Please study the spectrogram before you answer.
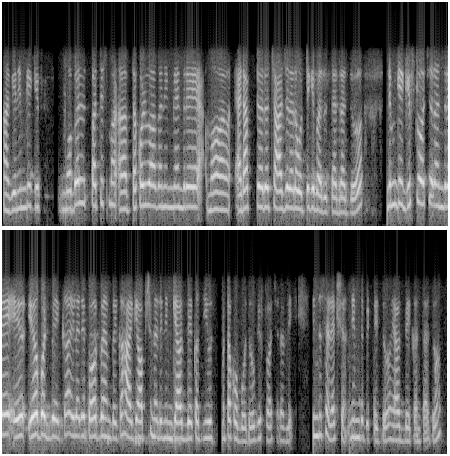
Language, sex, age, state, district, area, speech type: Kannada, female, 18-30, Karnataka, Shimoga, rural, conversation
